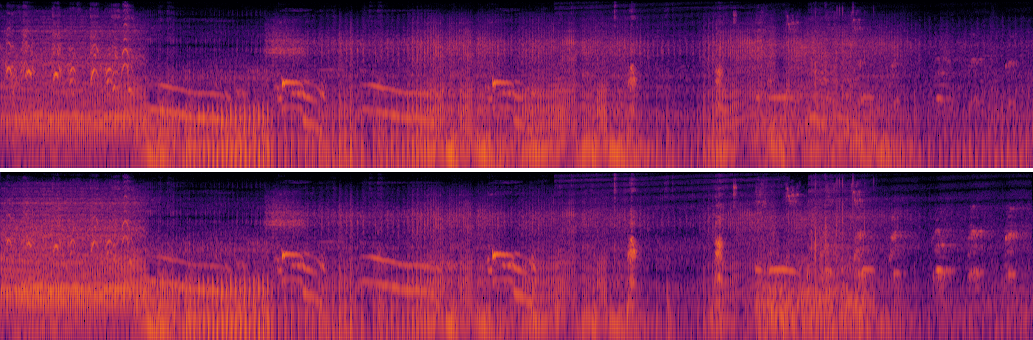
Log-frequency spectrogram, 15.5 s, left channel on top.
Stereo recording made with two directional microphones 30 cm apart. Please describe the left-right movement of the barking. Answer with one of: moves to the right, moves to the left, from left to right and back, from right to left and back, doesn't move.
moves to the right.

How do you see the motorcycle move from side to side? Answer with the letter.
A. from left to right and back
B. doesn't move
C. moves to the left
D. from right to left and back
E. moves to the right
C.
